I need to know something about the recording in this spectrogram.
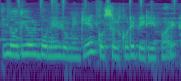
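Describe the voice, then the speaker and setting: A woman's voice: on the high side, fairly even intonation, a little fast, dark tone, highs cut off, faint music behind. A woman narrating a scripted romantic audio story in the third person.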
